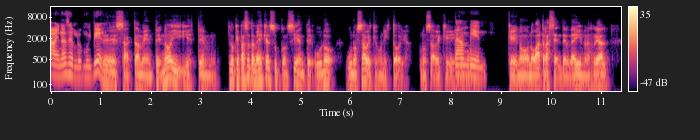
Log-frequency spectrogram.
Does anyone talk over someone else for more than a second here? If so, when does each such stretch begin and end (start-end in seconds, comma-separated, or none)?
none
